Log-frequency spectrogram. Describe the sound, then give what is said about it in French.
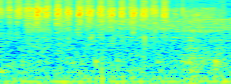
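A hand rubbing a crystal ball in quick, steady strokes, roughly ten brisk swishes in a row, moderately loud, with no voices. “Eh bien, qui frotte la boule de cristal cette semaine”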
